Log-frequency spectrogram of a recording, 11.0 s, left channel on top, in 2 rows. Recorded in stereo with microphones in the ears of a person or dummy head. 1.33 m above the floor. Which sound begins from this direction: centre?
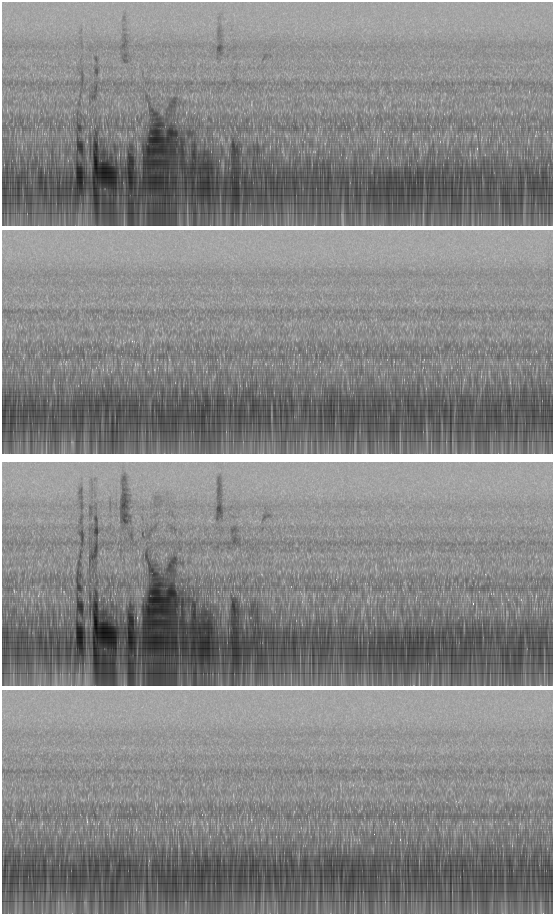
A man speaking, at 0.7 s.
